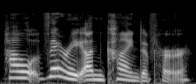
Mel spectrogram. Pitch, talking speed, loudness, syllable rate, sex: 240 Hz, 155 wpm, -16 LUFS, 3.7 syllables/s, female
